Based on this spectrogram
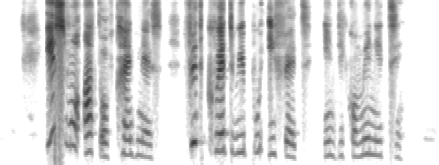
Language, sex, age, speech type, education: Nigerian Pidgin, female, 15-29, spontaneous, tertiary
